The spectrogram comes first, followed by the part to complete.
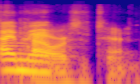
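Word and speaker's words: Powers of X: So we have to assume, since this is obviously a kind of retread or kind of homage to the beginning, and it is, that it should be pronounced Powers of 10.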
